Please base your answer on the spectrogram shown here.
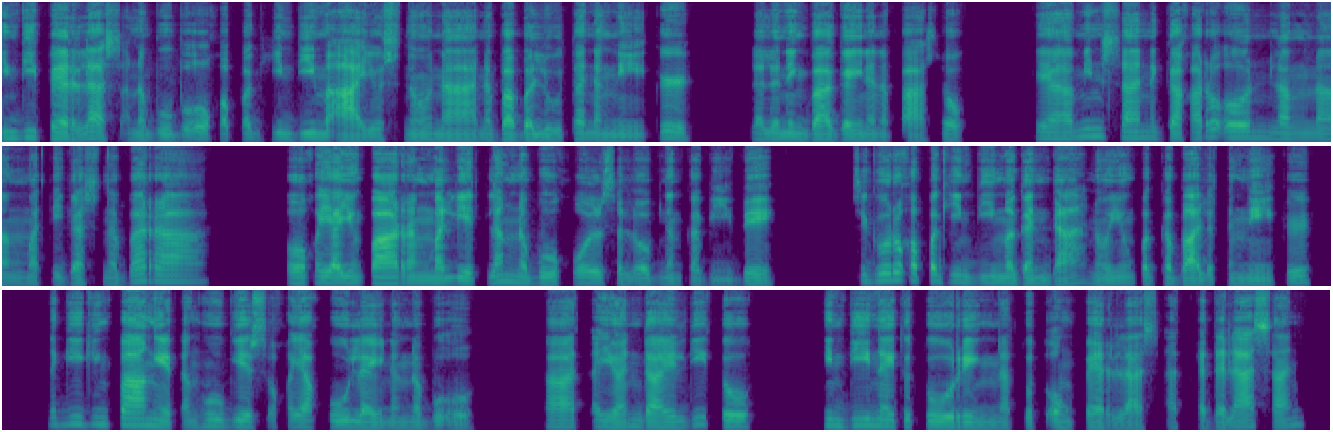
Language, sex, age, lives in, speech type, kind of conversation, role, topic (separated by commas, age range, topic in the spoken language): Filipino, male, 20-24, Philippines, read, expert-assistant, expert, Paano nabubuo ang perlas sa loob ng kabibe?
